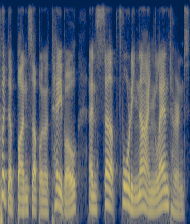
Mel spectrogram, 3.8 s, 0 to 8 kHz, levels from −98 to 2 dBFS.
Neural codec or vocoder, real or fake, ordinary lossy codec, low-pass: none; real; Opus, 64 kbps; 7.2 kHz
